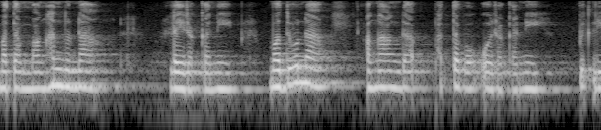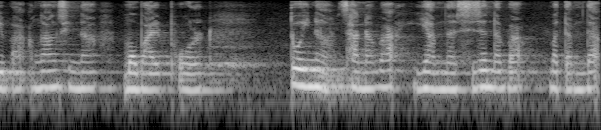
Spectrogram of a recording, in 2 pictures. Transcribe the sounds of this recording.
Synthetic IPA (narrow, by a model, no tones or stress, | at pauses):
mɐtɐmːaŋɦɐndunɐ | lɐjɾɐkːɐnimɐdunɐɐŋaŋdɐpʰɐtːɐbɐʔojɾɐkːɐnipit̚libɐʔɐŋaŋsiŋnɐmobajlpʰol | tojnɐsanɐbɐjamnɐsizɐnɐbɐmɐtɐmdɐ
